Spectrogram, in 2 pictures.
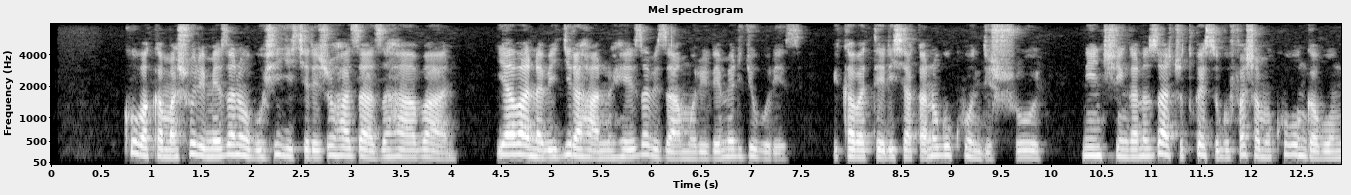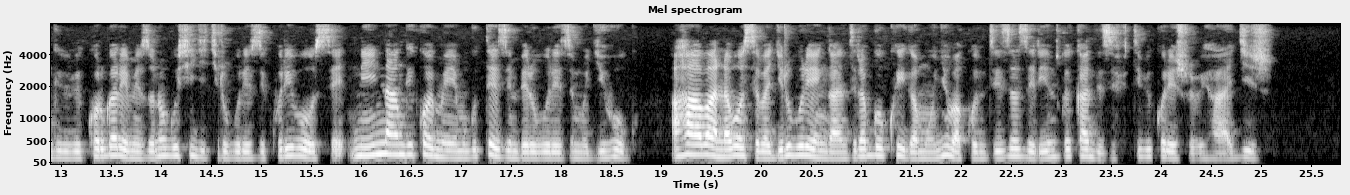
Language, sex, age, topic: Kinyarwanda, female, 18-24, education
